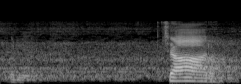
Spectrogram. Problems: continuous background conversations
